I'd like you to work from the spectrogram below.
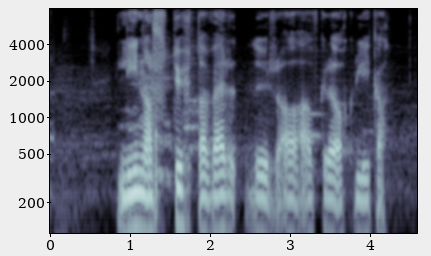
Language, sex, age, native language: Icelandic, other, 13, Icelandic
